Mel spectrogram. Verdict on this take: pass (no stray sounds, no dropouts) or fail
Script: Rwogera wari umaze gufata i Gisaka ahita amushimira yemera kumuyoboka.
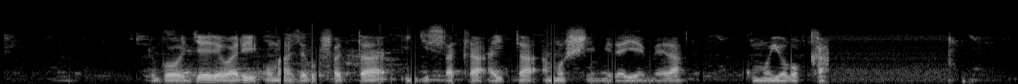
pass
